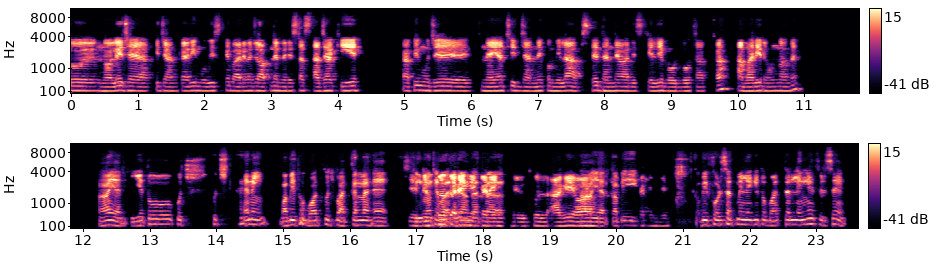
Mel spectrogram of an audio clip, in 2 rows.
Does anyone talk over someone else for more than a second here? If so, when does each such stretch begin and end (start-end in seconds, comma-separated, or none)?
17.0-18.3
